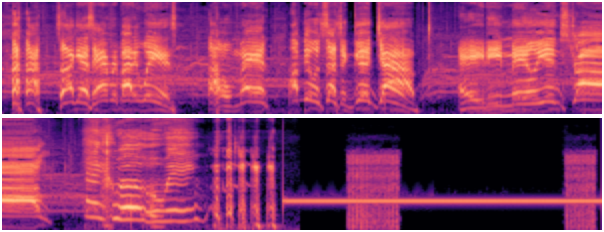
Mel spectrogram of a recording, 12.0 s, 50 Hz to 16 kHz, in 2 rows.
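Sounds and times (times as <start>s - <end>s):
short laugh: 8.1s - 8.8s.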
